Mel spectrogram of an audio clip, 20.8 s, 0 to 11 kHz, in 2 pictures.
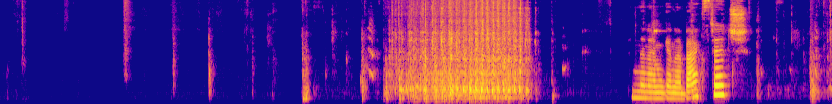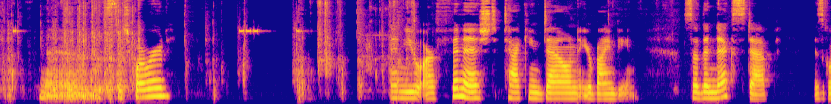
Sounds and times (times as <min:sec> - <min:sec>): Sewing machine: 0:04.8 - 0:06.8, 0:10.1 - 0:12.2
Speech: 0:07.9 - 0:09.4, 0:10.9 - 0:12.6, 0:15.3 - 0:18.4, 0:19.0 - 0:20.7.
